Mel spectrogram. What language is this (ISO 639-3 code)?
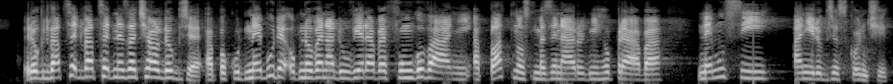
ces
